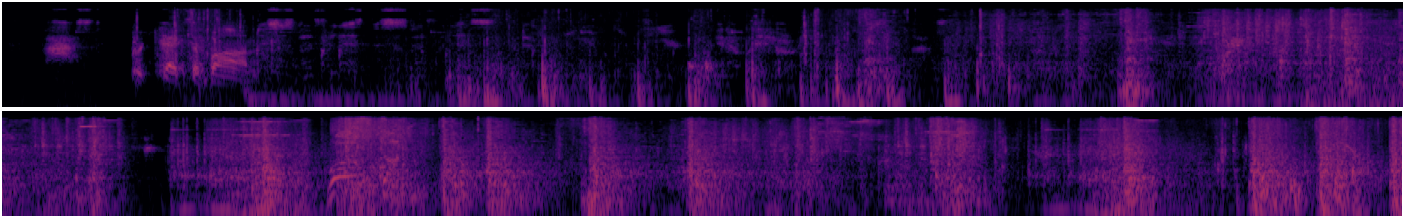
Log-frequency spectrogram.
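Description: Metal panels slam and thud against walls.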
